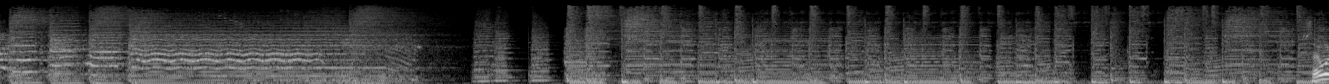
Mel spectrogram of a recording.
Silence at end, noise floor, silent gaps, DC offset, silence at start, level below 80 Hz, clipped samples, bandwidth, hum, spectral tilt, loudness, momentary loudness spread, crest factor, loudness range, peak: 0 s; -49 dBFS; none; under 0.1%; 0 s; -38 dBFS; under 0.1%; 17 kHz; none; -4 dB/octave; -27 LUFS; 8 LU; 24 dB; 6 LU; -2 dBFS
